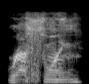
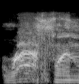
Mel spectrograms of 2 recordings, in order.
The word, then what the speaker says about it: wrestling: wrestling personified rick luxury that's wrestling the word not wrastlin like duke loves but wrestling w-r-e-s-t-l-i-n-g personified s p-e-r-s-o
